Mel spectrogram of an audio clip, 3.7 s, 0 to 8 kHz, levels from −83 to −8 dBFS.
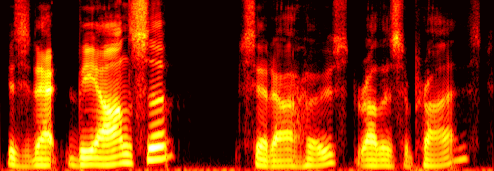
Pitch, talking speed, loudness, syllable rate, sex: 125 Hz, 145 wpm, -19 LUFS, 4.7 syllables/s, male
